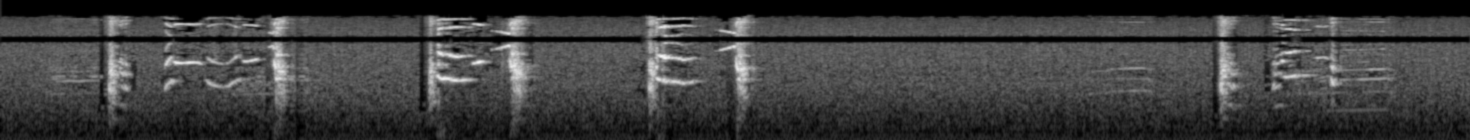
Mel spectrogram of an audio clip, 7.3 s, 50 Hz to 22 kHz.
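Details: Peregrine falcon courting at Płock on 6 March 2021, calling in loud paired bursts of harsh, strained notes with a clear pause after the first few seconds before another short flurry.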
